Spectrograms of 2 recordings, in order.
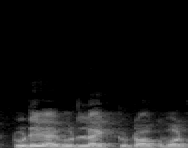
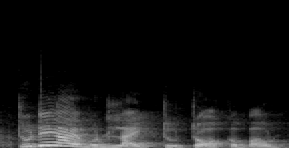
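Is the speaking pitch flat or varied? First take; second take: flat; varied. First: The pitch stays level and monotonous throughout. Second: The pitch moves up and down throughout. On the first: The speaker calls it wrong. "Don't speak like this" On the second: The speaker calls it right. "See the intonation. your voice should go up and down"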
